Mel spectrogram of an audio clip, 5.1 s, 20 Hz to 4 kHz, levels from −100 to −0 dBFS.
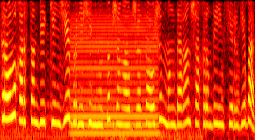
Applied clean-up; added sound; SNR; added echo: none; Wind instrument, woodwind instrument; 10 dB; none.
